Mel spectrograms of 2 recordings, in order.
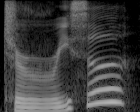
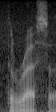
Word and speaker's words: Theresa: We met coordinator of the Rock River Trail Initiative, and president of the village of Teresa? – The native pronunciation is Theresa. – Theresa, okay.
